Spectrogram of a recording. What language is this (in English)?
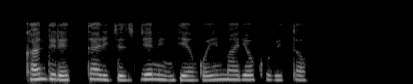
Kinyarwanda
